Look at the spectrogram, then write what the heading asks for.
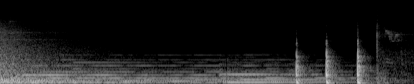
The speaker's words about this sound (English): Why the hell are you knocking on my door?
